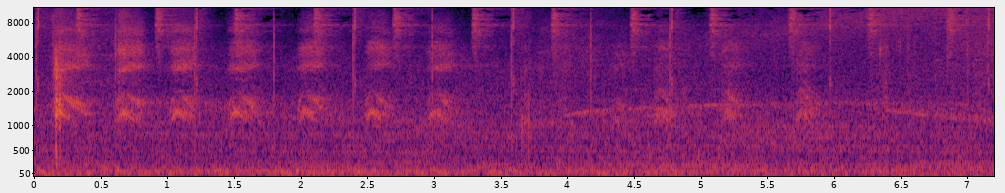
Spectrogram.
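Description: A bird calls about seven times, roughly two calls a second, over the first three seconds, then once more near six seconds, over a steady low rumble with scattered sharp clicks.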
